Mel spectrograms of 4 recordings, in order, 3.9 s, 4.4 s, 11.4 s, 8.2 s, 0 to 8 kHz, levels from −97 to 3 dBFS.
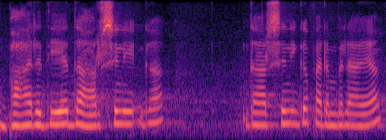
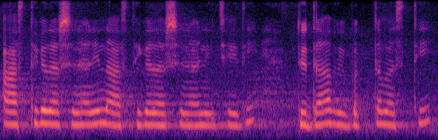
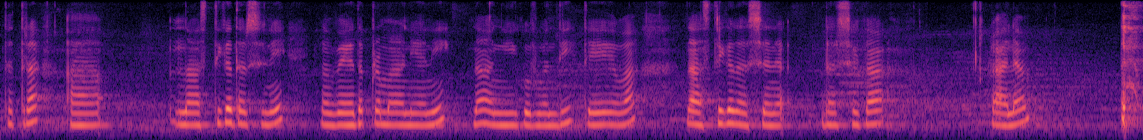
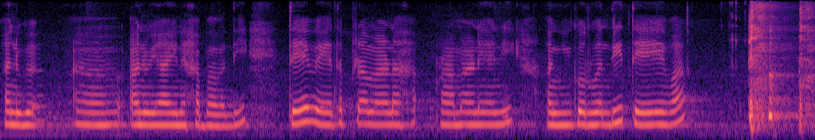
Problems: none marked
